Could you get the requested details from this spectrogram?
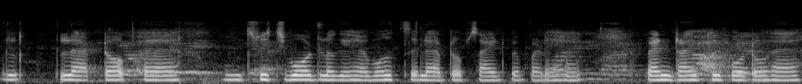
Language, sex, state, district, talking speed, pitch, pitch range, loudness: Hindi, female, Punjab, Pathankot, 135 wpm, 210 Hz, 200-215 Hz, -17 LUFS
